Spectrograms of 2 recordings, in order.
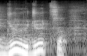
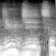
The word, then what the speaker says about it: Jujutsu: Esse Jujutsu é a pronúncia correta de Jiu-Jitsu, né? Jiu-Jitsu, que a gente fala aqui no Brasil.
